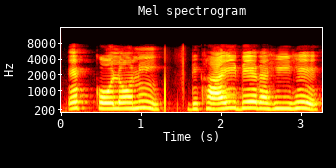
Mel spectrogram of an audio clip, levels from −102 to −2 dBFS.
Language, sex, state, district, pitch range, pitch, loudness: Hindi, female, Madhya Pradesh, Bhopal, 240-260 Hz, 245 Hz, -15 LUFS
